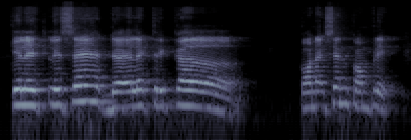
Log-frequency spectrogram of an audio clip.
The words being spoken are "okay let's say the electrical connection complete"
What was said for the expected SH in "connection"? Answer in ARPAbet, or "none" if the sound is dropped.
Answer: S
